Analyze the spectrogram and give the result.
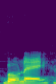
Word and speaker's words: Bonnet: So Charles, it's actually pronounced Bonnet. – Bonnet, oh. – We're very fancy. – French.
